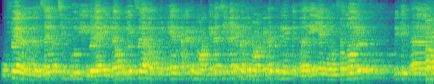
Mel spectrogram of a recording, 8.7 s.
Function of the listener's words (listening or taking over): listening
